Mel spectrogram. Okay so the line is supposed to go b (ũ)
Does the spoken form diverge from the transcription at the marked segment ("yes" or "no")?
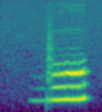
yes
